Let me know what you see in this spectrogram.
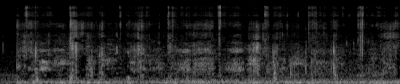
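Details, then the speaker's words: An older yellow Labrador Retriever with laryngeal paralysis, showing excessive panting and exercise intolerance, makes loud noisy breathing sounds as he tries to breathe in: inspiratory stridor. "He has these really loud breathing sounds, and if you listen again in the video, you can hear him making that. So what's happening is he's trying to breathe in and his airway or his larynx is"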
